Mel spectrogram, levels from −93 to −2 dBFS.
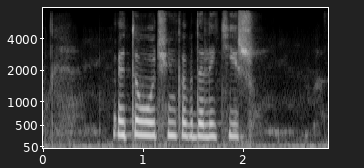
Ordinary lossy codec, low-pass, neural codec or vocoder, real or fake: none; 7.2 kHz; codec, 16 kHz, 4 kbps, X-Codec, HuBERT features, trained on LibriSpeech; fake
